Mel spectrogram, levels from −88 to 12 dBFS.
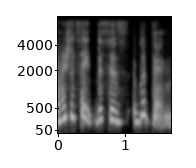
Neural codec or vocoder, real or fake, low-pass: codec, 44.1 kHz, 2.6 kbps, SNAC; fake; 7.2 kHz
